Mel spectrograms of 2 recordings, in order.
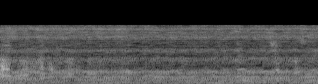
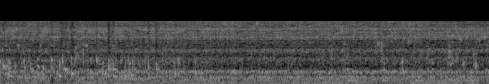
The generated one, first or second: first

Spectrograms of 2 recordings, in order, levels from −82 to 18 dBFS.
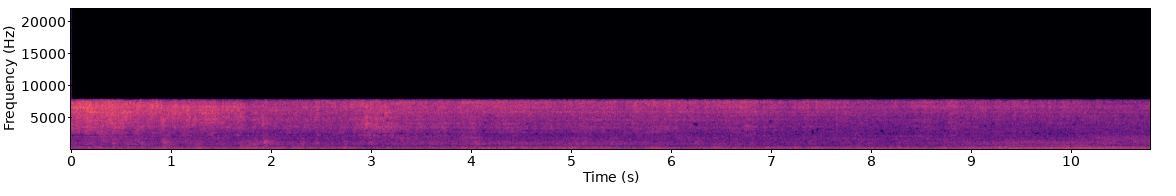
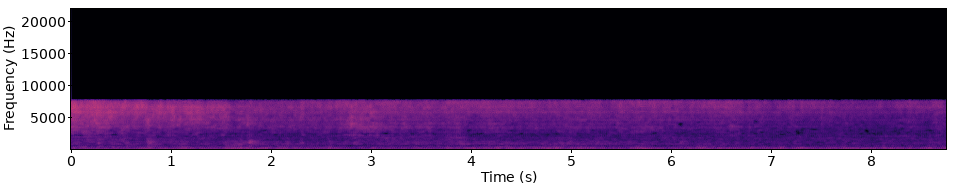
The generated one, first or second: second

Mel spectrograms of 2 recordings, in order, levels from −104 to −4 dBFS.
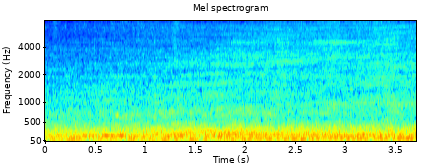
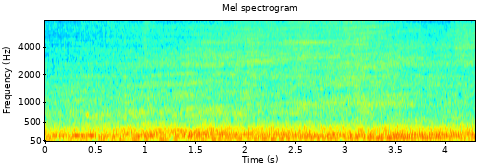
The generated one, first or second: first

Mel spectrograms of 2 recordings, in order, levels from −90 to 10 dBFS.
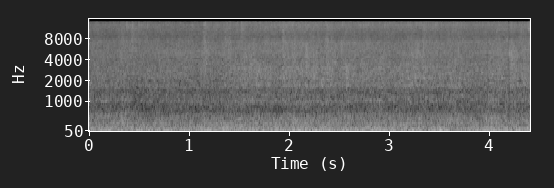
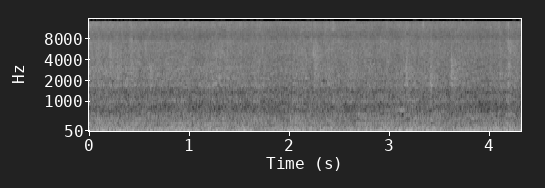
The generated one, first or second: first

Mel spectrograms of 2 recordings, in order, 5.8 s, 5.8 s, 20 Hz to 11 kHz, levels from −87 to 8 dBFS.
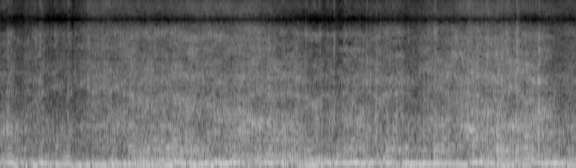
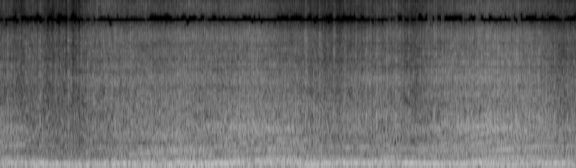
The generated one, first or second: first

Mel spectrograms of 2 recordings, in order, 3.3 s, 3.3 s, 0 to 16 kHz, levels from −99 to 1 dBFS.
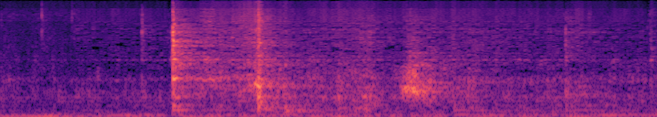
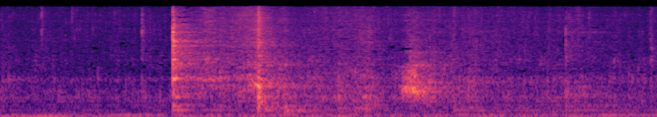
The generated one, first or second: first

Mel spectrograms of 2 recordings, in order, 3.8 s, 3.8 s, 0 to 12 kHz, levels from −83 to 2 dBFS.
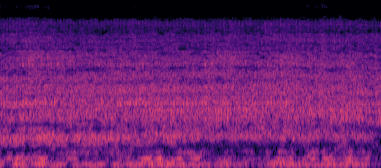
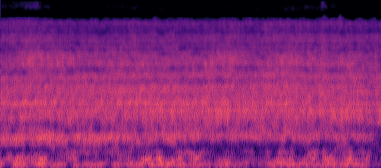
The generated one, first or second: second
